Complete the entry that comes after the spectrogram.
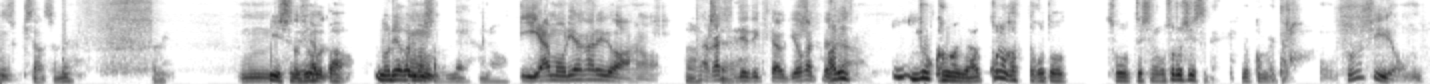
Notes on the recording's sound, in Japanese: ZOOMで収録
